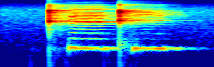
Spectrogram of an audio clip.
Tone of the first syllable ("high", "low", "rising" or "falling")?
low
